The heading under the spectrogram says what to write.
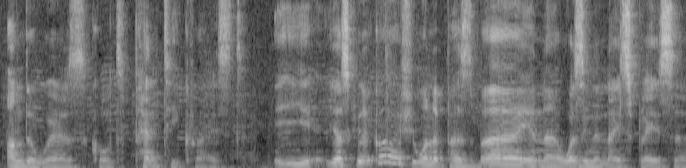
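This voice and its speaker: Medium in pitch but dark in tone, the voice belongs to a Romanian man in his thirties who speaks English as a second language. Relaxed in an interview, he tells personal stories, often pausing to restart and laughing along.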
